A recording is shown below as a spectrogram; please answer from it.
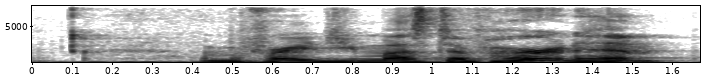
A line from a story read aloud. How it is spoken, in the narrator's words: she said in a trembling voice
